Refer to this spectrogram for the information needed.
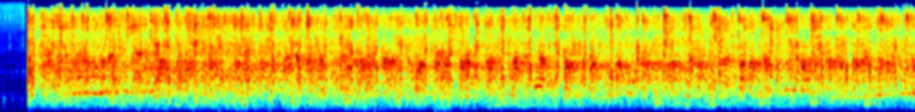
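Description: A large audience breaks into loud, sustained, stormy applause that starts abruptly and continues steadily with dense, rapid clapping, with no one speaking over it.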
